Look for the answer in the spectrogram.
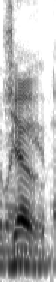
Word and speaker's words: Zhou: Zhou.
